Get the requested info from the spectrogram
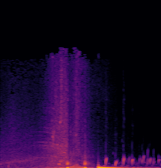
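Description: A news-channel logo sting. A swelling whoosh leads to two quick pops, then a deep boom about one and a half seconds in, the loudest moment. A quick run of short, bright plinked notes follows the boom.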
